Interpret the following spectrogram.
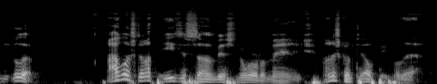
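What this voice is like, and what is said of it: Southern Oklahoma accent. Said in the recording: “fat-ass Oklahoma boy, that southern accent, that Bell's palsy”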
